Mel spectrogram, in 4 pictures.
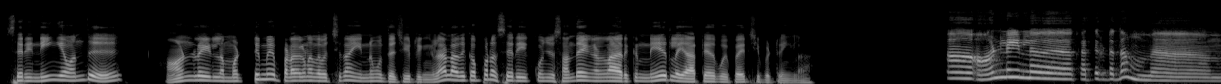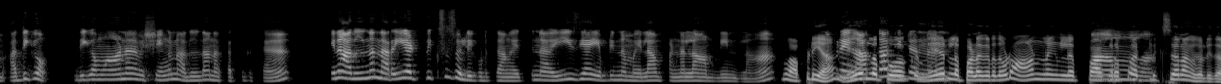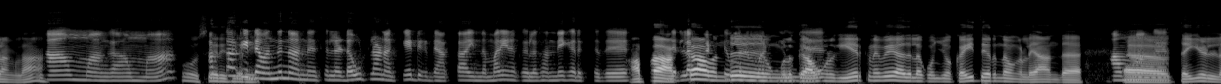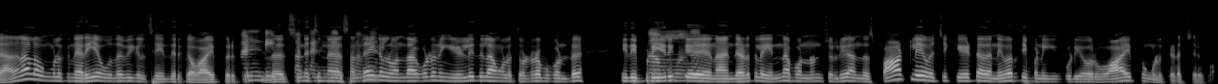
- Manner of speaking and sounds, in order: in English: "ஆன்லைன்ல"; in English: "ஆன்லைன்ல"; in English: "ட்ரிக்ஸ்"; in English: "ஆன்லைன்ல"; in English: "ட்ரிக்ஸ்"; in English: "டவுட்லாம்"; in English: "கட்டு"; in English: "ஸ்பாட்லயே"
- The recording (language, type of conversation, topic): Tamil, podcast, ஆன்லைனில் கற்றுக்கொண்ட அனுபவம் உங்கள் உண்மையான வாழ்க்கையில் எப்படிப் பயன்பட்டது?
